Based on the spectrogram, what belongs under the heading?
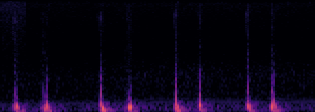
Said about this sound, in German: Der Patient befindet sich in kritischem Zustand. Herztöne schwach.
